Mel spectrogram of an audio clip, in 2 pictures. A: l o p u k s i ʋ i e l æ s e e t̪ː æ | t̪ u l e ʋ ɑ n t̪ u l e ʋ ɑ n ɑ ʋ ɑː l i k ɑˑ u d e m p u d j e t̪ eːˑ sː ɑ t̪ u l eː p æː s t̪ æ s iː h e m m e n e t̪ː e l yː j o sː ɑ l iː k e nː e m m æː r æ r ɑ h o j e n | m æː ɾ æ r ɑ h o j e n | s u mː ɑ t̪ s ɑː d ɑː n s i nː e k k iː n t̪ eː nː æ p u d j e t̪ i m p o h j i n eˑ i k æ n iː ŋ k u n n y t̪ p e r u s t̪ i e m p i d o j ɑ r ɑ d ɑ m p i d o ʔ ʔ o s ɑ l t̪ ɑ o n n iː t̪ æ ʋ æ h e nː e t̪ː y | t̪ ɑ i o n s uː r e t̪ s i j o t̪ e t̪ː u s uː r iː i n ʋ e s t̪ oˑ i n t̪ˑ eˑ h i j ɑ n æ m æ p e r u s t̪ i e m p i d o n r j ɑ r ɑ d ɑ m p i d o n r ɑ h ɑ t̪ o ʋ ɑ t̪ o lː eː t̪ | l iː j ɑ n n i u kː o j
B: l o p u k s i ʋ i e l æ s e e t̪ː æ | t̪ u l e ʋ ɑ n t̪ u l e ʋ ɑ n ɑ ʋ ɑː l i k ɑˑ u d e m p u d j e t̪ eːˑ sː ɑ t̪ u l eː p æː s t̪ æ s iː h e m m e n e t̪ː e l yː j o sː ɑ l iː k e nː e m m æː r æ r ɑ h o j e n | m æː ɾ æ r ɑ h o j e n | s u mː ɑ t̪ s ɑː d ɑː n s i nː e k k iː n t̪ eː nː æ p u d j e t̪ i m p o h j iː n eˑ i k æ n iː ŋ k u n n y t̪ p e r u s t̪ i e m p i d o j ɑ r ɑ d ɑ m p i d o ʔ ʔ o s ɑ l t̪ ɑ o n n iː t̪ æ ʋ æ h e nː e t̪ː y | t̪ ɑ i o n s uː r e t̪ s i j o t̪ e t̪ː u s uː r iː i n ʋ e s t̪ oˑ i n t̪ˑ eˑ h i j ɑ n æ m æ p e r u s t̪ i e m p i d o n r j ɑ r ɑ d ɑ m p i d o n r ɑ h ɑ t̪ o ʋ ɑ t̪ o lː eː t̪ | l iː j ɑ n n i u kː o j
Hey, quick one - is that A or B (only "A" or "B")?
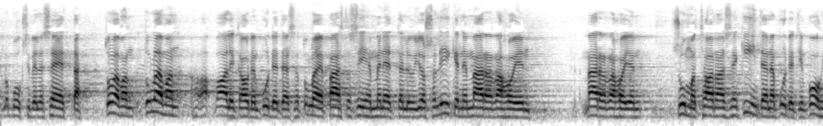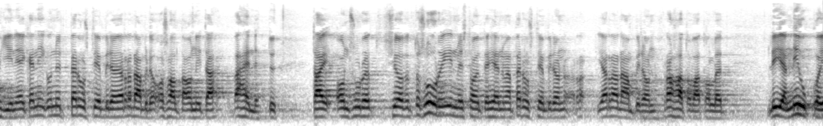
B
